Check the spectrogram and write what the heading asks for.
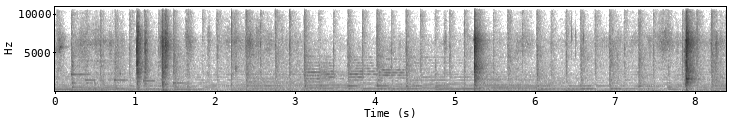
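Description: Background music with four sharp plastic clicks and knocks as the lid of a plastic compost bucket is pressed down and snapped shut to seal it airtight.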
